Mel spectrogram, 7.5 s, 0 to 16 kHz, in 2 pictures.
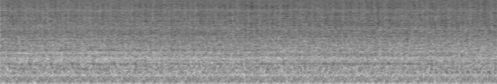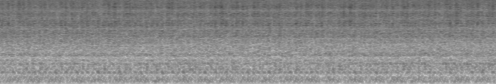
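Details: Idle of a 1995 Acura Integra after patching a cracked exhaust header with exhaust repair wrap: steady, even low rumble with no ticking or puffing, normal idle.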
